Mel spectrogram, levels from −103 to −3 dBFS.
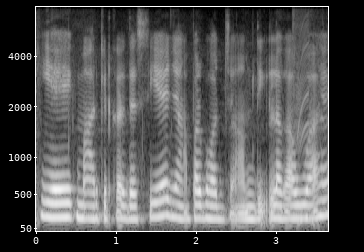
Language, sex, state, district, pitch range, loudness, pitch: Hindi, female, Maharashtra, Washim, 165-190 Hz, -17 LUFS, 180 Hz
